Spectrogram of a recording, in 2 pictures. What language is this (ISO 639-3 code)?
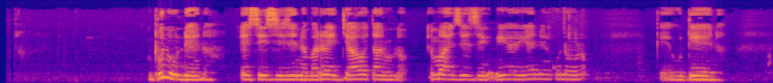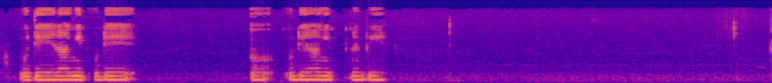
pne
